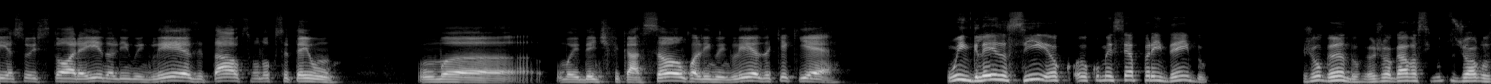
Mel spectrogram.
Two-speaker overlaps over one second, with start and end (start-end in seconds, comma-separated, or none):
none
